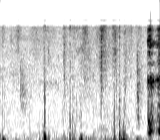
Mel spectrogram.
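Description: Four dull knocks about half a second apart: handling noise at a podium microphone as papers and the mic are moved about.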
